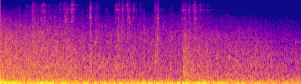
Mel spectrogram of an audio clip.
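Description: Armored footsteps clank quickly on stone.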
